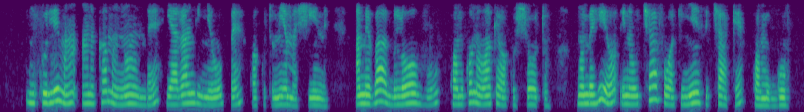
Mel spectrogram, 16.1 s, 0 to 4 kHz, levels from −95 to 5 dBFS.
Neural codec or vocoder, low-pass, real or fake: none; 3.6 kHz; real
